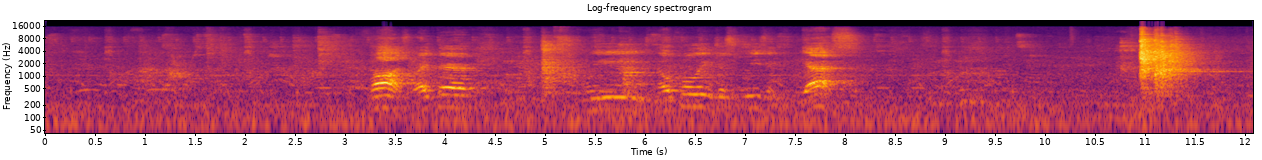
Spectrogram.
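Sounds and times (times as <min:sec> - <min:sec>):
metallic clank of gym machine: 0:10.8 - 0:11.9.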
